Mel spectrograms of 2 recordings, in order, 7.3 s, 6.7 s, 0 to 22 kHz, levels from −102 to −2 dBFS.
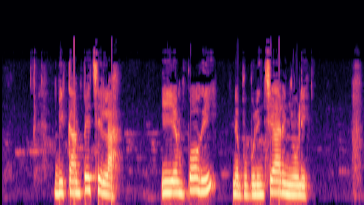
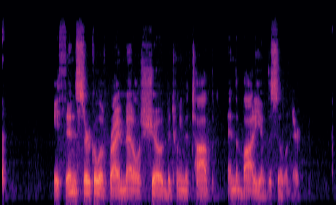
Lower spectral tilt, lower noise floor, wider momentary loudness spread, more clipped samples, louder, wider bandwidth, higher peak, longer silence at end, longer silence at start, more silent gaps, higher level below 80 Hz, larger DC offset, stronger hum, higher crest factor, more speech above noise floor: first, -6.5 dB/octave vs -4 dB/octave; second, -64 dBFS vs -87 dBFS; second, 8 LU vs 17 LU; neither; first, -11 LUFS vs -39 LUFS; second, 9 kHz vs 14.5 kHz; first, 0 dBFS vs -22 dBFS; second, 0.15 s vs 0.8 s; first, 0.65 s vs 0.05 s; neither; first, -50 dBFS vs -80 dBFS; neither; neither; second, 12 dB vs 18 dB; first, 54 dB vs 48 dB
